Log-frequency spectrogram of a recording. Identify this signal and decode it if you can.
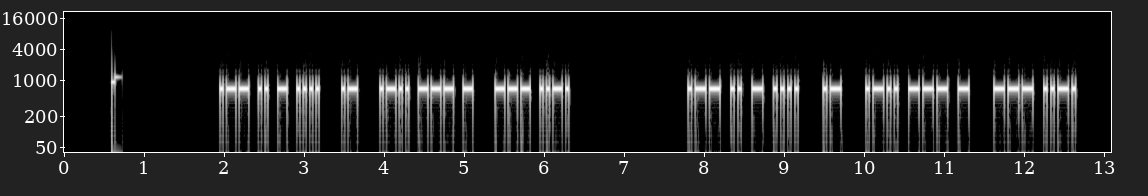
Morse code, heard as a keyed tone, about 29 wpm, 700 Hz. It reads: WITH A LOT OF WITH A LOT OF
